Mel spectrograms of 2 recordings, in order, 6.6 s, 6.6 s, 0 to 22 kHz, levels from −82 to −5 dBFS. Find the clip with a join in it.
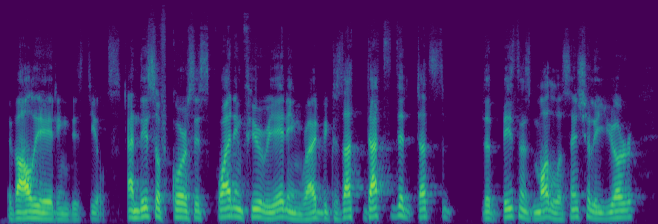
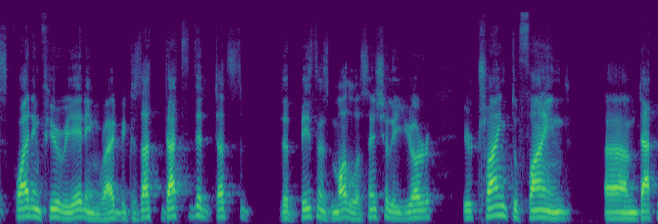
first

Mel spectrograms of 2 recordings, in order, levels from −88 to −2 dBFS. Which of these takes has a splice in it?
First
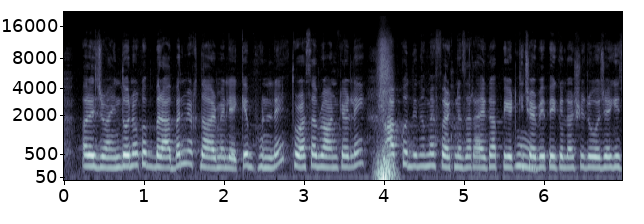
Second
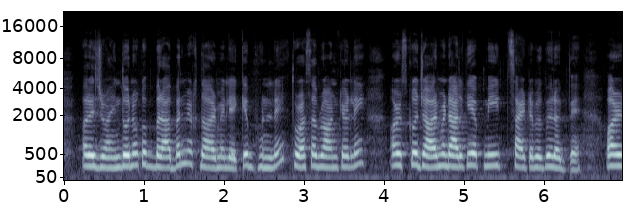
first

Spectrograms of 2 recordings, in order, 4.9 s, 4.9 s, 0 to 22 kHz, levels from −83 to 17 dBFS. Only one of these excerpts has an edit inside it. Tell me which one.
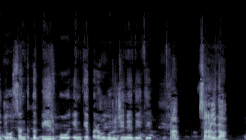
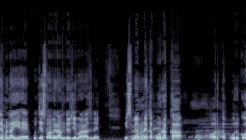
first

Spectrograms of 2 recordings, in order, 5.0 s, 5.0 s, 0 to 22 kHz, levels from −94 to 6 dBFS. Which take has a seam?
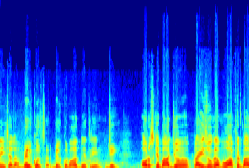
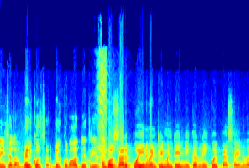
second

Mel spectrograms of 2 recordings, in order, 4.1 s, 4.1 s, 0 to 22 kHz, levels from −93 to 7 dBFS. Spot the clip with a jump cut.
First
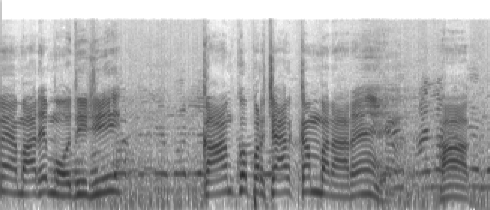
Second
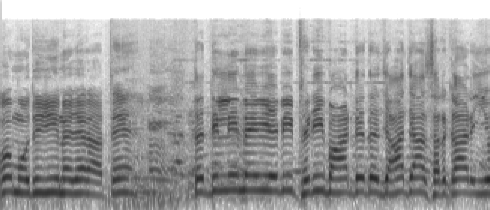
second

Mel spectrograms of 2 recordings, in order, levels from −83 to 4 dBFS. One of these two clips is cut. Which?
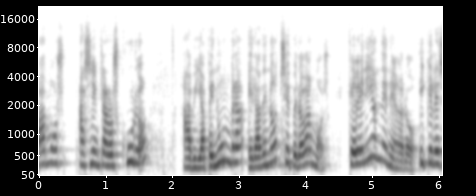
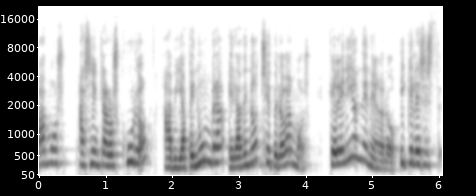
second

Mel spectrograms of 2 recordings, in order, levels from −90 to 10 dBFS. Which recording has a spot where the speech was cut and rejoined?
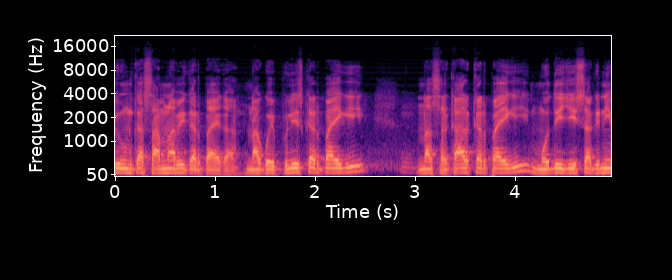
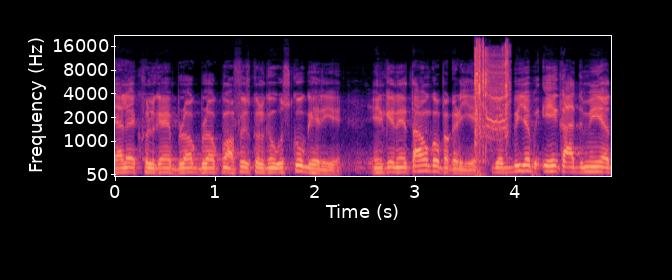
second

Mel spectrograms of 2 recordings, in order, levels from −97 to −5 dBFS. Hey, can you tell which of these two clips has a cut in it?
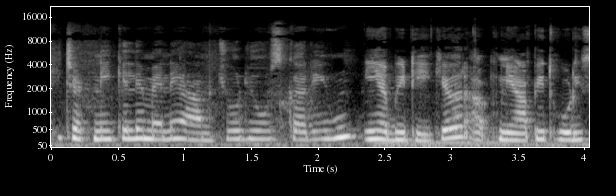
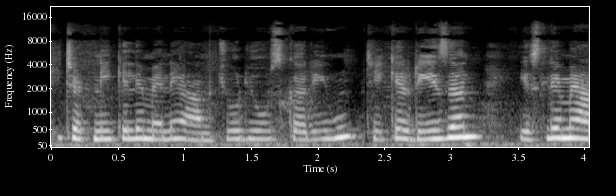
first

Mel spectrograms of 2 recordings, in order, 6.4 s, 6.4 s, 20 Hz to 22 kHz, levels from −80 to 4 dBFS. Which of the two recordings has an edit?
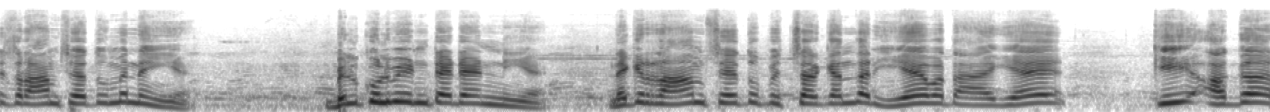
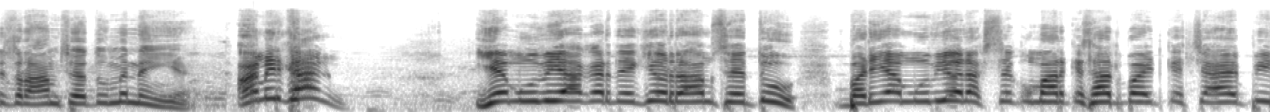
second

